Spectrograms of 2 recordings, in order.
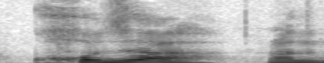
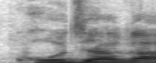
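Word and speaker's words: Қожа: 카자 국민이에요 그게 바로 코자라는 겁니다 고자가 아니라 코자 발음 조심해야 돼요 코자입니다 코자 코자 그 다음에 토레라는 두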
